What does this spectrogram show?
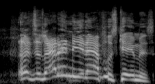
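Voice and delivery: shrill, very high screaming. Arguing about a pick on the Indianapolis game, screaming. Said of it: "sorry, I'm screaming".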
